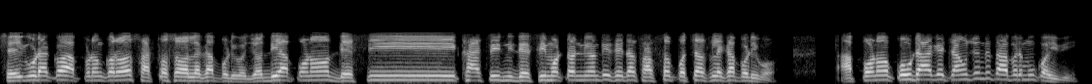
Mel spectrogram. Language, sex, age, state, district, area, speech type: Odia, male, 30-45, Odisha, Bhadrak, rural, conversation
